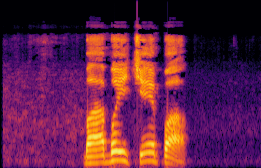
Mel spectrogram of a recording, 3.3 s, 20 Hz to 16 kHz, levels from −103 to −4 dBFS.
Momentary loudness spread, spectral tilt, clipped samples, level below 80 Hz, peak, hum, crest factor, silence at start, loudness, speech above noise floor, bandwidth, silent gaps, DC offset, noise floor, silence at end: 9 LU; -2.5 dB/octave; under 0.1%; -60 dBFS; 0 dBFS; none; 18 dB; 1.05 s; -14 LUFS; 54 dB; 9.8 kHz; none; under 0.1%; -67 dBFS; 0.95 s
